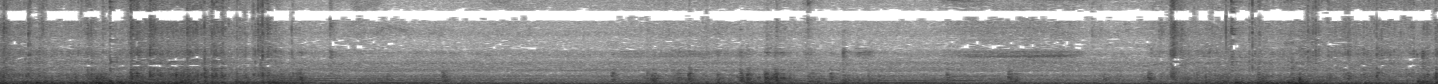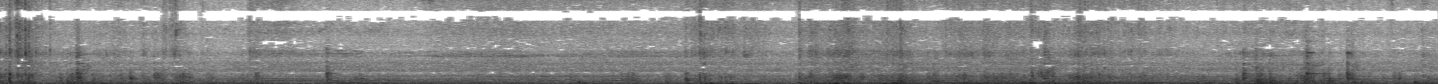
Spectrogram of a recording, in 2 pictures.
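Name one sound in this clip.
Wood and debris crunch and crack as an excavator bucket digs into a rubble pile.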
